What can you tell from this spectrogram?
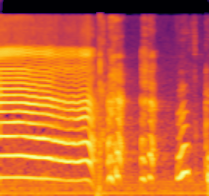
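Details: Sustained, clear, high-pitched wail breaking into short whimpering sobs from a baby with teeth who had just eaten an oatmeal breakfast; parent suspects the crying is partly fake. Ordinary infant crying.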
